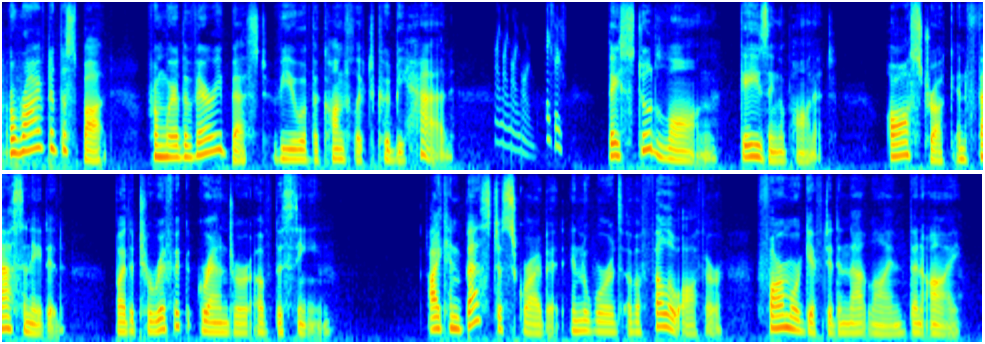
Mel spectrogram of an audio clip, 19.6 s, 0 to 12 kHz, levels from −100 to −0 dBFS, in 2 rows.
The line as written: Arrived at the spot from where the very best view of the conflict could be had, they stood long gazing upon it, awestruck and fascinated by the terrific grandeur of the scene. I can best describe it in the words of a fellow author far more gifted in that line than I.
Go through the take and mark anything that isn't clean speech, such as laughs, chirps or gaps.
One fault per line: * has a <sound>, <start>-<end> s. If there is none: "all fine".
* has a chirp, 4.9-5.7 s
